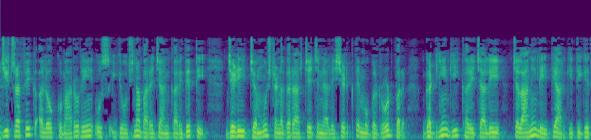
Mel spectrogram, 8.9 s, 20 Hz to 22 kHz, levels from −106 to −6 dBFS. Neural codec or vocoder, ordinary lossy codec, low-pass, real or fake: none; none; 7.2 kHz; real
